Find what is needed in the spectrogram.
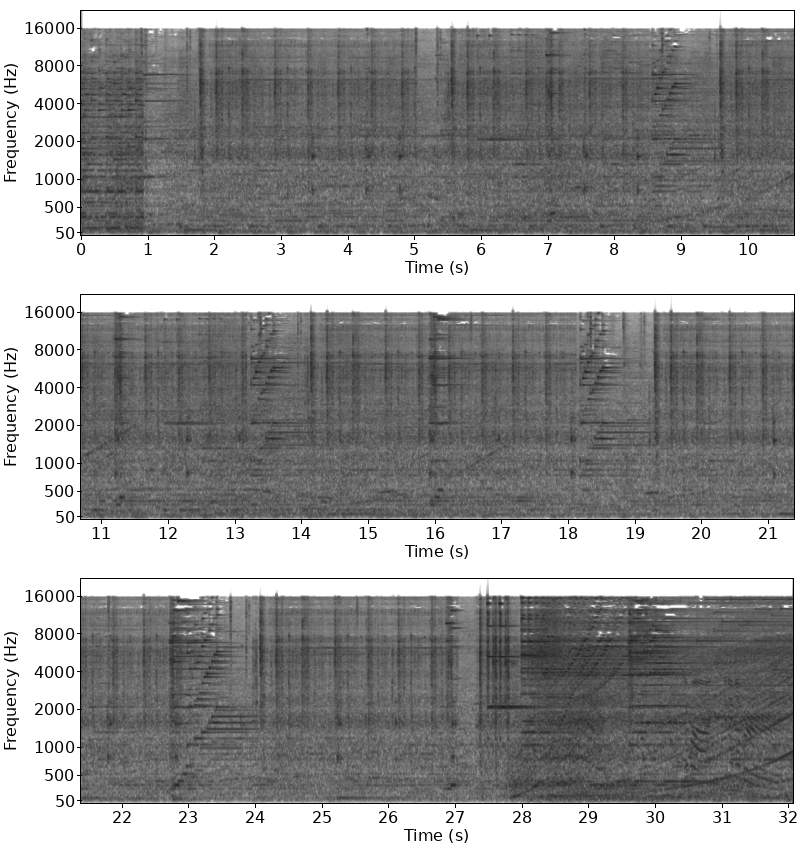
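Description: Cash Machine slot machine spinning again and again: a spin sound with a short rising tone and reel-stop clicks about every two seconds, over music. Near the end it gets louder with a run of sweeping tones.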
